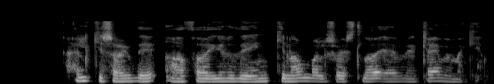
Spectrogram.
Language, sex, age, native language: Icelandic, male, 20-29, Icelandic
